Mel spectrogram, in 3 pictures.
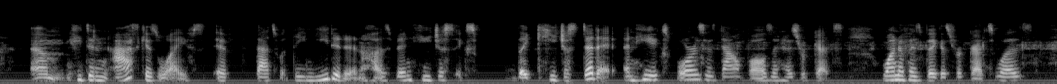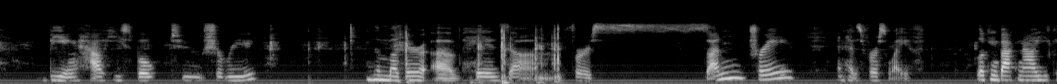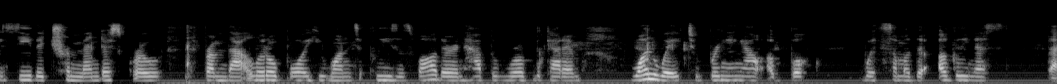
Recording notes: I ONLY NOTICED AFTER UPLOADING, THAT MY MIC WAS HAVING ISSUES. I'M CHANGING THE MIC AS WE SPEAK.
